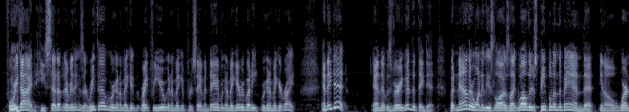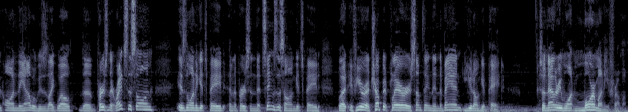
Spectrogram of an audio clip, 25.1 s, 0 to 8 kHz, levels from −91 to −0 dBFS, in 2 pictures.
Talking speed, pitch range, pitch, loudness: 280 wpm, 140-180 Hz, 160 Hz, -31 LUFS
